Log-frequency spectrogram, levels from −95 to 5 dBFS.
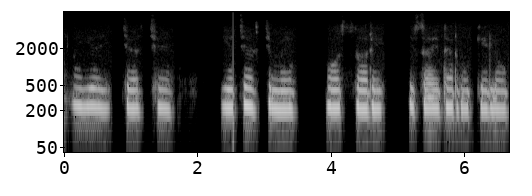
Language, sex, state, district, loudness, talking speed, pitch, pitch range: Hindi, female, Bihar, Lakhisarai, -28 LUFS, 115 wpm, 215 Hz, 210-225 Hz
